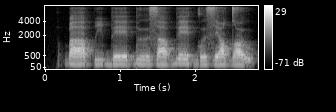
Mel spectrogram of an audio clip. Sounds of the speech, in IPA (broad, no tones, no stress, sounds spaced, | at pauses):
ɓ a p i b e ɓ ɯ z a b e ɡʷ ɯ z e dˤ u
